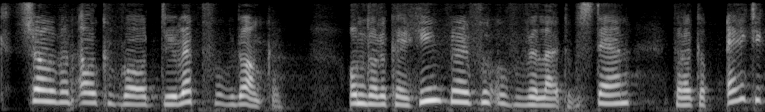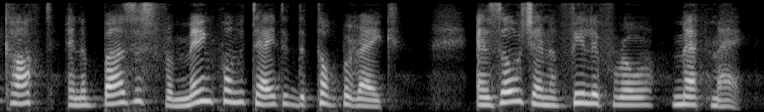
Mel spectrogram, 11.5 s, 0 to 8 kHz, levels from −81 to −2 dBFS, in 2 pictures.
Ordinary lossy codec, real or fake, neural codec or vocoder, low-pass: none; fake; codec, 16 kHz in and 24 kHz out, 0.4 kbps, LongCat-Audio-Codec, two codebook decoder; 7.2 kHz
